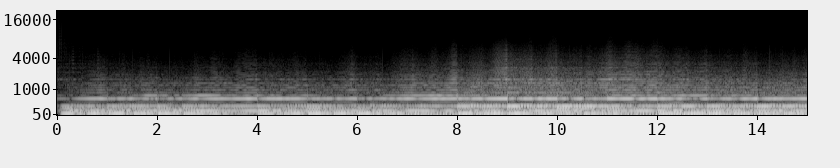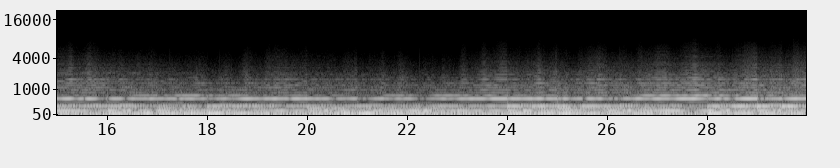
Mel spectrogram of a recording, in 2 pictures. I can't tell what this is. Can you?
Music > Multiple instruments
The Sound is mostly designed around a set of Pink and White Noises From Pigment's Engines and sequenced through it, The result is Processed Through various AIR & native Studio one plugins, also there's an EQ automation used for around 500hz, to cut out the sound and fading it in/out in the right time.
